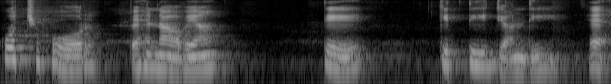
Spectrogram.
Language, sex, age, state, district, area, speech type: Punjabi, female, 60+, Punjab, Jalandhar, urban, spontaneous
